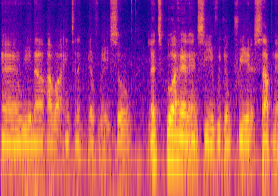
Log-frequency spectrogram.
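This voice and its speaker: A man with a Ghanaian accent. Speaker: tech tutorial youtuber. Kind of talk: tutorial. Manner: hesitant, many fillers.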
